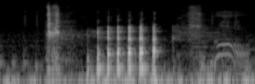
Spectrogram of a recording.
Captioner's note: laughs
